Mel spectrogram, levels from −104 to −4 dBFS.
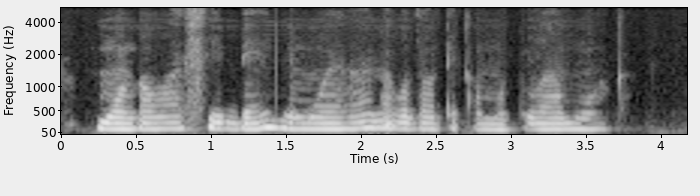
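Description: Aliasing runs through the whole speech clip. It was downsampled to 11 kHz without an anti-alias filter, so content above 5.5 kHz folds back as false tones, roughly 25 dB down. Sibilants turn gritty and metallic instead of simply muffled, as plain band-limiting would leave them.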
